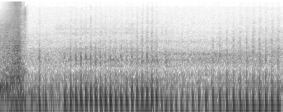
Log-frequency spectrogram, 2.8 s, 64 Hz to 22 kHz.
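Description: A Honda CB350 RS motorcycle engine while riding: a close, rhythmic thumping exhaust pulse after a short burst of wind noise, steady and moderately loud.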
